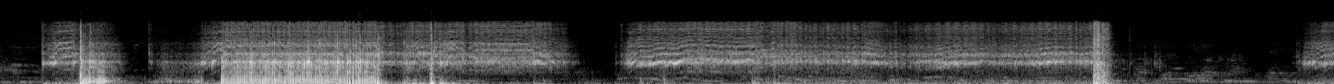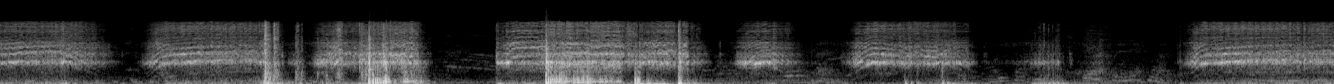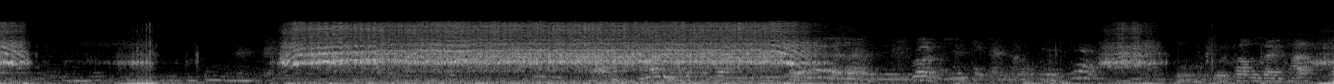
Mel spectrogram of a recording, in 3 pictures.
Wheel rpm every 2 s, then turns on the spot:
50, 200, 110, 150, 120, 50, 60, 90, 80, 170, 50, 30, 80, 40, 40, 160, 170, 30, 10, 20.
10-12 22-24 26-28 38-40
